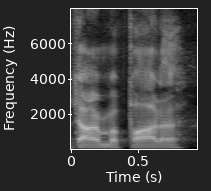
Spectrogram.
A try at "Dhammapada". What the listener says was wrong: Isn't it Dhammapada? There's no R. No, Dhamma.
